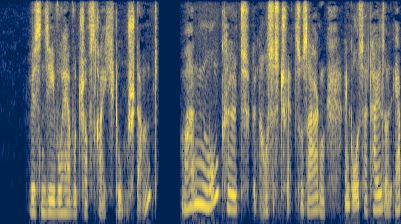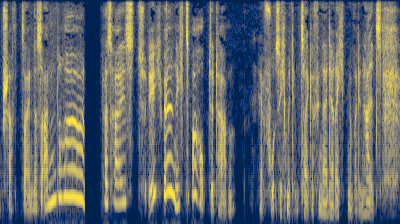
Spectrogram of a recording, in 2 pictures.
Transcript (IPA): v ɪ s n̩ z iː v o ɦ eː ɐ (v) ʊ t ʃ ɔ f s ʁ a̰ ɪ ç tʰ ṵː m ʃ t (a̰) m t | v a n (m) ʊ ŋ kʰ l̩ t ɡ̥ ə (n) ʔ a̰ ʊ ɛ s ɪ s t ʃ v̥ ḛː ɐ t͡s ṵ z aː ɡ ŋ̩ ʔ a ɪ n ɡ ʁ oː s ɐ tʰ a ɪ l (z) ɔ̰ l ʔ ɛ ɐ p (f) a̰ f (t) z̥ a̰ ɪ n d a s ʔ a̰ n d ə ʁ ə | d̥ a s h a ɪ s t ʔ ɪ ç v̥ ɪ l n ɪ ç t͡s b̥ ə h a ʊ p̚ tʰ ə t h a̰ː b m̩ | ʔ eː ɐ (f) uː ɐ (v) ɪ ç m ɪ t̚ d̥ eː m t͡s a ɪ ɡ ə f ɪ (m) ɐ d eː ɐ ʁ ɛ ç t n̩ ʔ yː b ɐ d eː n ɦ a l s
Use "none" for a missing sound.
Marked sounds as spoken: v, a̰, m, n, z, ʃ, t, f, z, ŋ

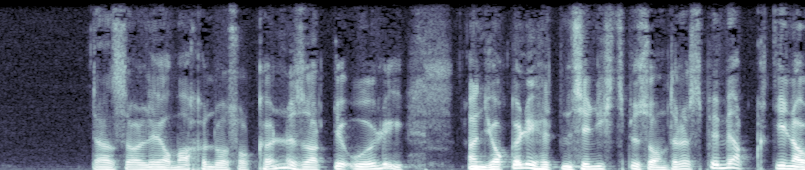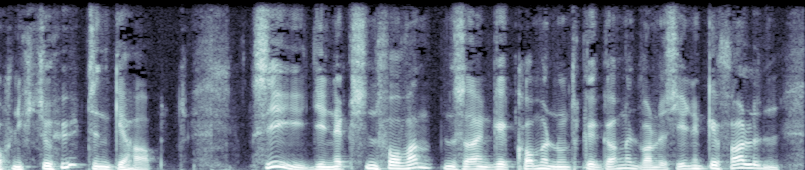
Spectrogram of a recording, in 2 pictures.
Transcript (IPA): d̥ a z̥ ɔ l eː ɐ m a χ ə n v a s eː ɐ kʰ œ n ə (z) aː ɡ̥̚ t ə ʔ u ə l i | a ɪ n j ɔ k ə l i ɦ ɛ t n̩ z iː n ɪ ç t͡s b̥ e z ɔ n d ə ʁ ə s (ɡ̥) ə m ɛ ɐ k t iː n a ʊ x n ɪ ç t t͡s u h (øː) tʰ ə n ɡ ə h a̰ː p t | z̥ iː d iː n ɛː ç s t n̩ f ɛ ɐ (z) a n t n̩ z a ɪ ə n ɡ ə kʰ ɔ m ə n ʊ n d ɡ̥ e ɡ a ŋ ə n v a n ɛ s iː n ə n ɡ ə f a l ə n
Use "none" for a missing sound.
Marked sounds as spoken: z, b̥, yː, v

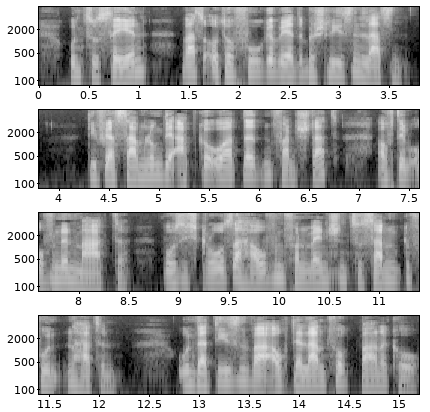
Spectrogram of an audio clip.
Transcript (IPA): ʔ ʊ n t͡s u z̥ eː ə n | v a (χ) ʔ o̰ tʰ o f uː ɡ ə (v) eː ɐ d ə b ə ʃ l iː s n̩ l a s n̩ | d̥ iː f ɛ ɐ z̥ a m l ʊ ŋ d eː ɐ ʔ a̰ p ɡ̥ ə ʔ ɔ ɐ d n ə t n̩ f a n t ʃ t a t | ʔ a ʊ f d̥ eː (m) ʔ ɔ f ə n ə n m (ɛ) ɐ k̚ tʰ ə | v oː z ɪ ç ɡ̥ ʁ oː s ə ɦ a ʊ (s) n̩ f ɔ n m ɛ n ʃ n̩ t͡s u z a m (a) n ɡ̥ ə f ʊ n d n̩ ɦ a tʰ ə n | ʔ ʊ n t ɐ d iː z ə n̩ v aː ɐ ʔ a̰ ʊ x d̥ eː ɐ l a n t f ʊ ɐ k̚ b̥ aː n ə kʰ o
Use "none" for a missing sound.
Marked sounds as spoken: s, v, m, a, f, ə

